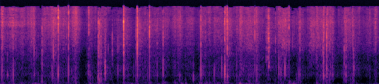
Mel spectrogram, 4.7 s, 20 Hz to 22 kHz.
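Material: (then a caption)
Foil laminate. A resealable plastic/foil-laminate coffee pouch with green, yellow and blue print, about 25 cm tall and filled with coffee, is held in both hands and shaken. It gives a dense, bright crinkling and rustling full of sharp crackles. Each crackle cuts off almost instantly, with very little low end.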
